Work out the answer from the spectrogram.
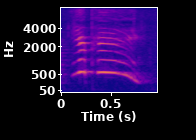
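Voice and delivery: high, loud whoop; gleeful cry. A narrator's reading. Tyrannosauruses seeing a bridge appear, gleeful loud cry. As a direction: whoop it out in celebration. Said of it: "cried out".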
